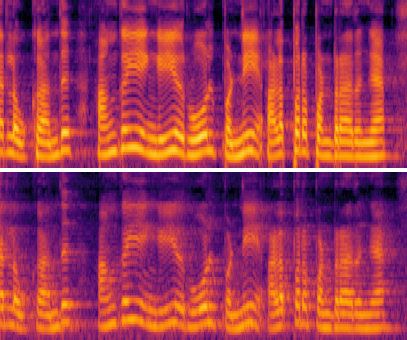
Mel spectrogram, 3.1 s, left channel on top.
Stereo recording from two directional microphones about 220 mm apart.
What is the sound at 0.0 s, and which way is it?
A woman's voice, 40° left (ahead or behind).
